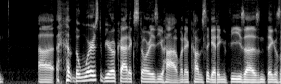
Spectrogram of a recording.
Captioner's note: laughter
